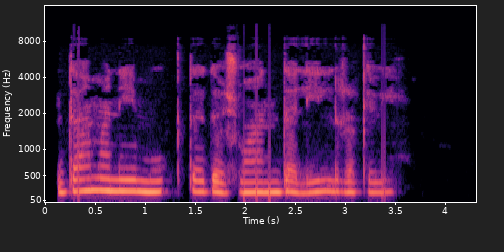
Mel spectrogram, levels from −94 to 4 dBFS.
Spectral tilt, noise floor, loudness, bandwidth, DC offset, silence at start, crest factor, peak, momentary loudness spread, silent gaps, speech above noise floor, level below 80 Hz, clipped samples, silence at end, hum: -5.5 dB/octave; -88 dBFS; -24 LUFS; 9 kHz; under 0.1%; 0.15 s; 18 dB; -6 dBFS; 9 LU; none; 65 dB; -58 dBFS; under 0.1%; 0.85 s; none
